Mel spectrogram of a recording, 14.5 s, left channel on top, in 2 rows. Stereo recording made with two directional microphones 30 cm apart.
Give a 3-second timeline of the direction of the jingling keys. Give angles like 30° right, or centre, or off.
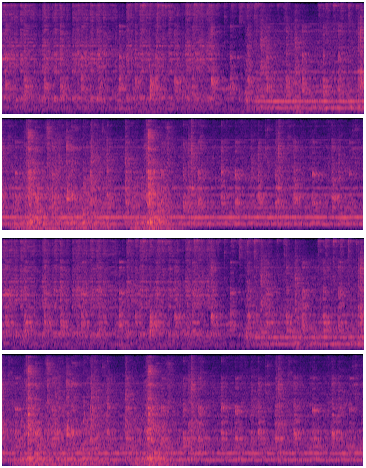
50° left, 10° right, 10° right, 40° left, off.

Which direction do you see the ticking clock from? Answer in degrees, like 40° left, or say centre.
10° left.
